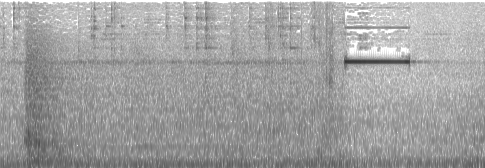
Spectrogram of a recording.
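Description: Stabila DTEC laser receiver giving one steady high beep, just under a second long, about four seconds in, as it picks up the spinning laser's beam. Under it, steady job-site background noise and a short rustle near the start.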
